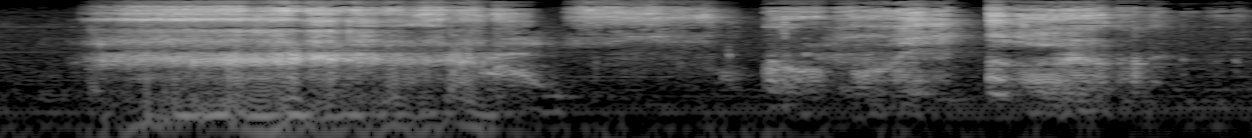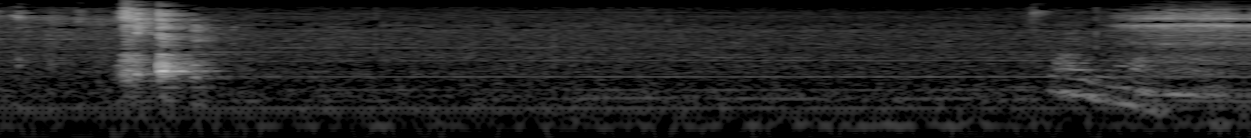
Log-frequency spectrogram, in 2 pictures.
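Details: Mother snoring while asleep: long, loud, rattling snore followed by several shorter snorting breaths, then quiet.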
